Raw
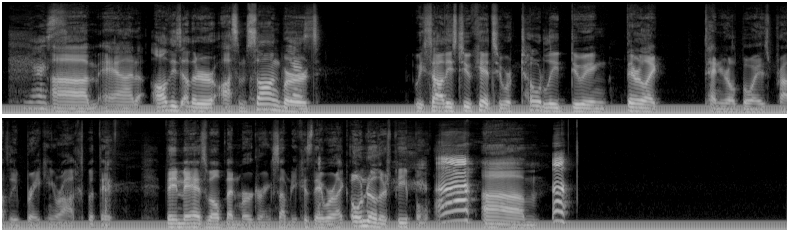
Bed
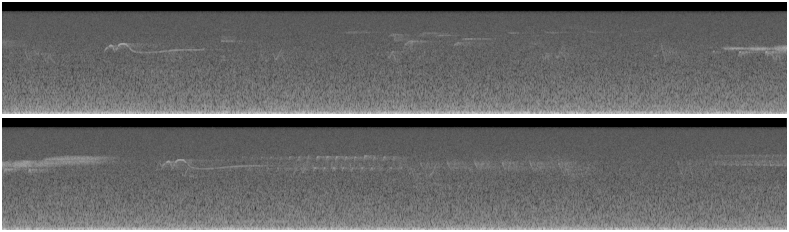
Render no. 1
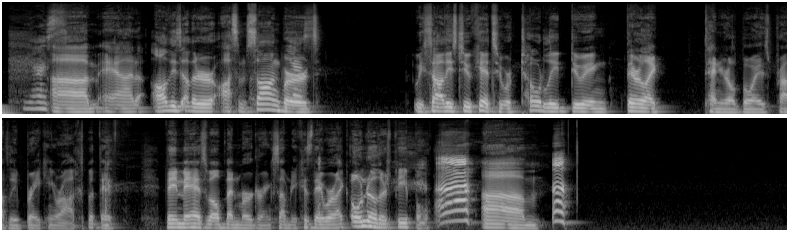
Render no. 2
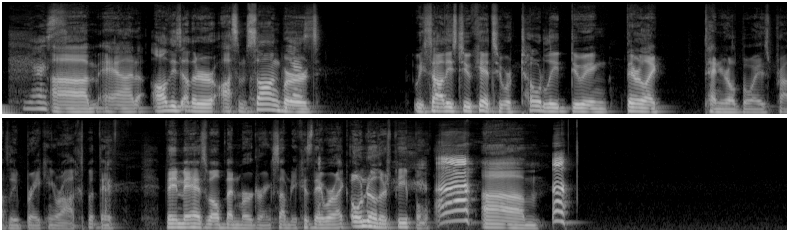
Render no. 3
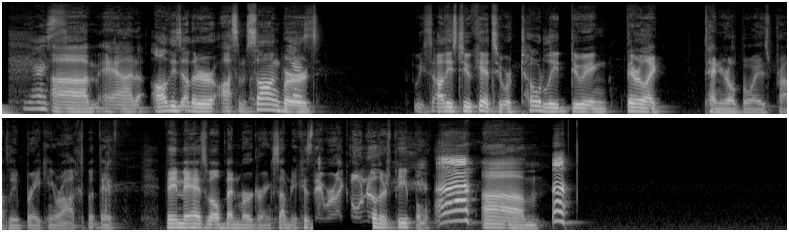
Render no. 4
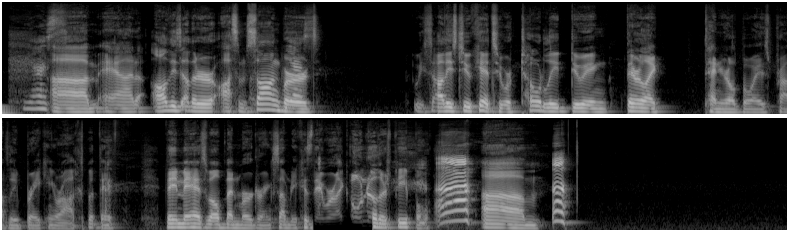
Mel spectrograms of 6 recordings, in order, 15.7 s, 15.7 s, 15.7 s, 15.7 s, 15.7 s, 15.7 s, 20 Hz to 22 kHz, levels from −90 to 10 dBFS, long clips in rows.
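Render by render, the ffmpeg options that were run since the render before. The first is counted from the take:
-af "bandreject=f=60:t=h:w=6,bandreject=f=120:t=h:w=6,bandreject=f=180:t=h:w=6,bandreject=f=240:t=h:w=6,bandreject=f=300:t=h:w=6"
-filter_complex "[0:a]asplit=3[a][b][c];[a]afade=t=out:st=7.36:d=0.02[d];[b]acompressor=threshold=-26dB:ratio=6:attack=3.2:release=140:knee=1:detection=peak,afade=t=in:st=7.36:d=0.02,afade=t=out:st=8.91:d=0.02[e];[c]afade=t=in:st=8.91:d=0.02[f];[d][e][f]amix=inputs=3:normalize=0"
-filter_complex "[0:a]asettb=1/sr,asplit=3[a][b][c];[a]atrim=end=3.134[d];[b]atrim=start=3.13:end=4.37,asetpts=PTS-STARTPTS,afade=t=in:d=0.004:c=qsin,afade=t=out:st=1.236:d=0.004:c=qsin,acompressor=threshold=-36dB:ratio=3:attack=3.2:release=140:knee=1:detection=peak[e];[c]atrim=start=4.366[f];[d][e]acrossfade=d=0.004:c1=hsin:c2=qsin[g];[g][f]acrossfade=d=0.004:c1=qsin:c2=hsin,asettb=1/sr,asplit=3[h][i][j];[h]atrim=end=10.964[k];[i]atrim=start=10.96:end=11.57,asetpts=PTS-STARTPTS,afade=t=in:d=0.004:c=qsin,afade=t=out:st=0.606:d=0.004:c=qsin,highpass=f=1.1k:w=0.5412,highpass=f=1.1k:w=1.3066[l];[j]atrim=start=11.566[m];[k][l]acrossfade=d=0.004:c1=hsin:c2=qsin[n];[n][m]acrossfade=d=0.004:c1=qsin:c2=hsin"
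-af "volume=-1.5dB"

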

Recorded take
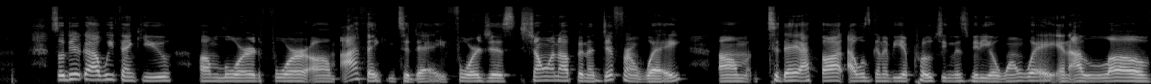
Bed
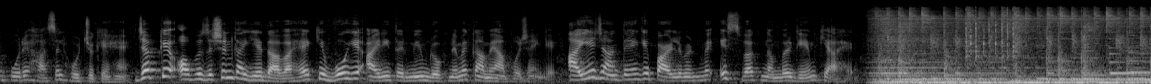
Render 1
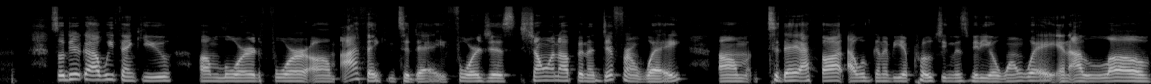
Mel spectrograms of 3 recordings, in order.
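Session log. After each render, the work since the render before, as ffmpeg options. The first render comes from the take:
-filter_complex "[0:a]asettb=1/sr,asplit=3[a][b][c];[a]atrim=end=8.404[d];[b]atrim=start=8.4:end=9.36,asetpts=PTS-STARTPTS,afade=t=in:d=0.004:c=qsin,afade=t=out:st=0.956:d=0.004:c=qsin,lowpass=3.2k[e];[c]atrim=start=9.356[f];[d][e]acrossfade=d=0.004:c1=hsin:c2=qsin[g];[g][f]acrossfade=d=0.004:c1=qsin:c2=hsin"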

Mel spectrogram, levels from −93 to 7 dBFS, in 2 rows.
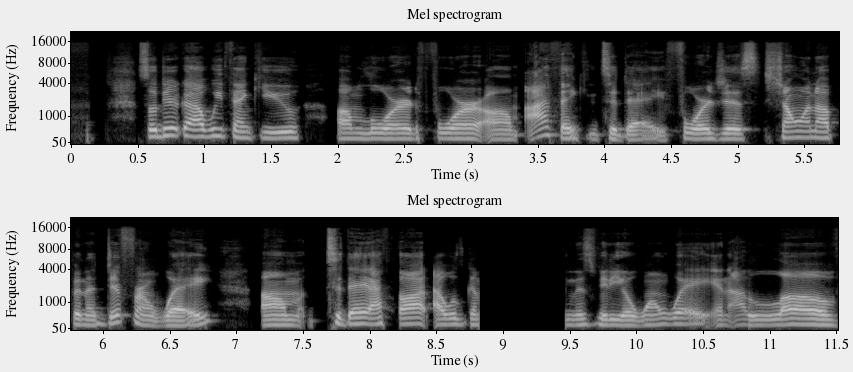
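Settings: -filter_complex "[0:a]asplit=4[a][b][c][d];[a]atrim=end=8.82,asetpts=PTS-STARTPTS,afade=t=out:st=8.816:d=0.004:c=hsin[e];[b]atrim=start=8.82:end=9.47,asetpts=PTS-STARTPTS,volume=0[f];[c]atrim=start=9.47:end=10.84,asetpts=PTS-STARTPTS,afade=t=in:d=0.004:c=hsin,afade=t=out:st=0.57:d=0.8:silence=0.298538[g];[d]atrim=start=10.84,asetpts=PTS-STARTPTS,afade=t=in:d=0.004:c=hsin:silence=0.298538[h];[e][f][g][h]concat=n=4:v=0:a=1"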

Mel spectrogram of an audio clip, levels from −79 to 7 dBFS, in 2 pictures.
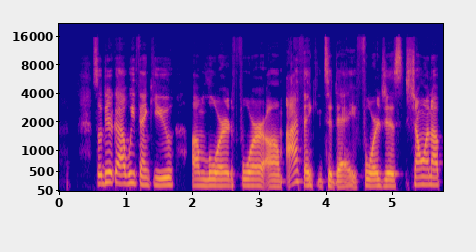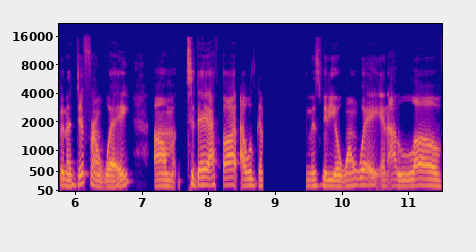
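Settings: -af "alimiter=limit=-14.5dB:level=0:latency=1:release=69,dynaudnorm=f=370:g=3:m=13dB"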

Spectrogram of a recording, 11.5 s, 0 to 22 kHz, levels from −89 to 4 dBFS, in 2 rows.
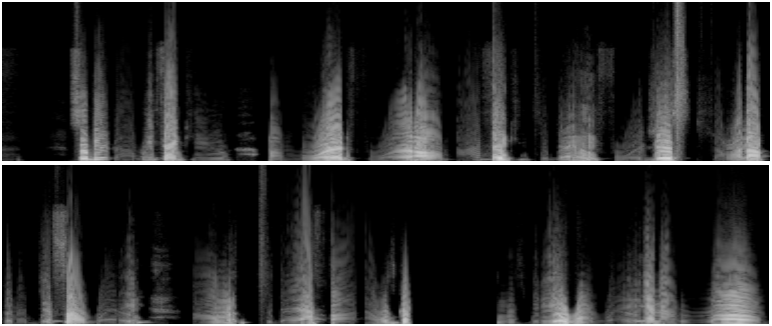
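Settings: -af "aeval=exprs='0.75*(cos(1*acos(clip(val(0)/0.75,-1,1)))-cos(1*PI/2))+0.211*(cos(7*acos(clip(val(0)/0.75,-1,1)))-cos(7*PI/2))':c=same,aeval=exprs='val(0)*pow(10,-37*(0.5-0.5*cos(2*PI*1.6*n/s))/20)':c=same"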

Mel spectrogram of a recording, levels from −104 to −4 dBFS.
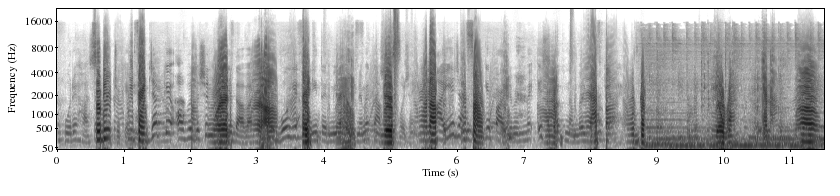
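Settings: -filter_complex "[1:a]volume=-9.5dB[a];[0:a][a]amix=inputs=2:normalize=0"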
